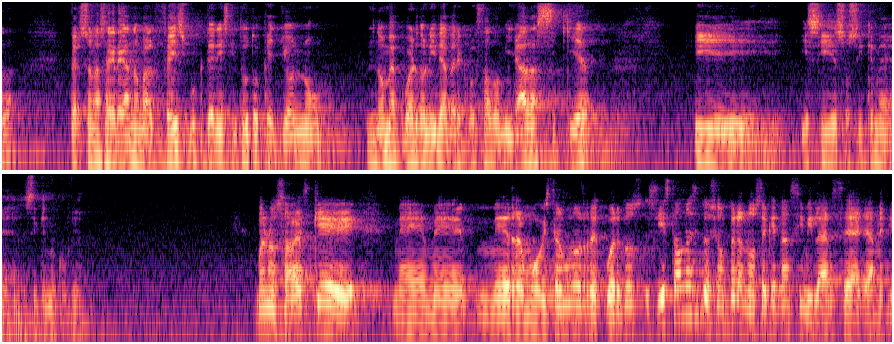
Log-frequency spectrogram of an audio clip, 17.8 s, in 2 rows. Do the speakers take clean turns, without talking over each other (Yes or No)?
Yes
